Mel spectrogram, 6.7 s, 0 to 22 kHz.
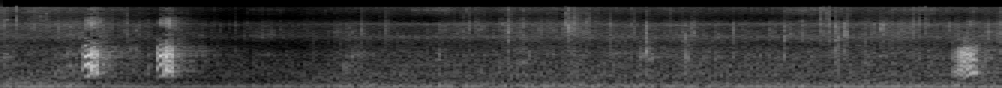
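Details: A 14-week-old German Shepherd puppy, contesting another dog over its digging spot, gives two quick sharp barks close together. A long pause with faint rustling follows, then one more bark at the end.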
